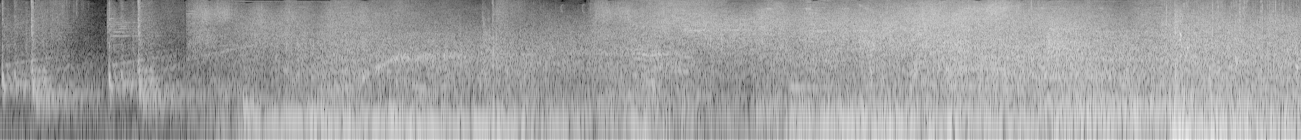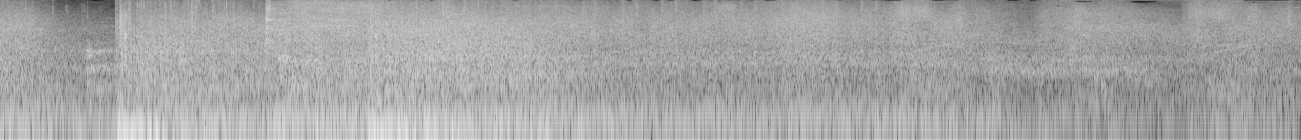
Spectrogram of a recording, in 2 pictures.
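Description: Spell impacts burst and crackle in rapid succession.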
